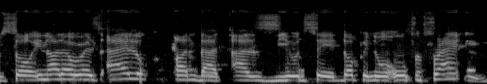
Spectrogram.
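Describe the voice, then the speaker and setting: Noticeable background noise accompanies a woman who speaks at a moderate pace and a fairly high pitch with ordinary pitch variation. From Jamaica. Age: 70s. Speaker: caller. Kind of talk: call-in comment.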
